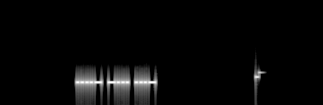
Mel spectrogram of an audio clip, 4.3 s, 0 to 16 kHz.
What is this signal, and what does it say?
Morse code, heard as a keyed tone, about 39 wpm, 700 Hz. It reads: 4BV
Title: Three Challenging Letter-Number Combinations 40wpm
